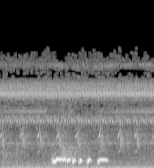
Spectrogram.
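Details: Zebra dove, a local bird calling freely in the wild, as a lure sound: a single brief burst, a drawn-out opening note then four rapid, evenly pitched coo notes, with faint distant chirping around it.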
